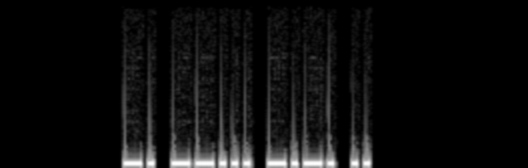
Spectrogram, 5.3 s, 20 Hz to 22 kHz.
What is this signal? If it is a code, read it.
Morse code, heard as a keyed tone, about 21 wpm, 700 Hz. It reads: N7CI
